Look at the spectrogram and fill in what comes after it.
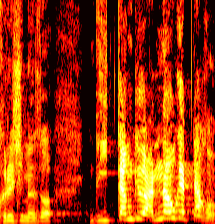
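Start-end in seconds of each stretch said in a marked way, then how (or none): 1.0-2.2 loud, high angry shout. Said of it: "막 소리를 지르고".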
